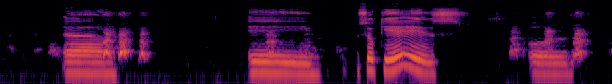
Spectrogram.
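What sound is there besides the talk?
dogs barking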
